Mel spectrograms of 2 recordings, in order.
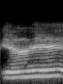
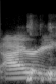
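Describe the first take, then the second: First: The name begins with an 'eer' sound. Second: The name begins with an 'eye' sound. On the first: The speaker calls it wrong. "I always say Erie" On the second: The speaker calls it right. "it's supposed to be Irie"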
